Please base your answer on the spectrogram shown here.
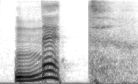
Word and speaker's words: nette: Net, repeat, net, okay? And it's quite interesting because the feminine form is written in a different way, but it's pronounced the same way, so it's net, repeat, net, okay?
